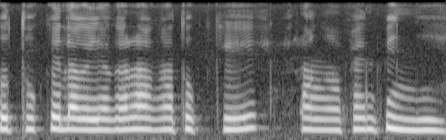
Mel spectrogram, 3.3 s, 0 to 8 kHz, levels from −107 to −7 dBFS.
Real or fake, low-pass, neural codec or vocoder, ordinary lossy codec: real; 7.2 kHz; none; none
